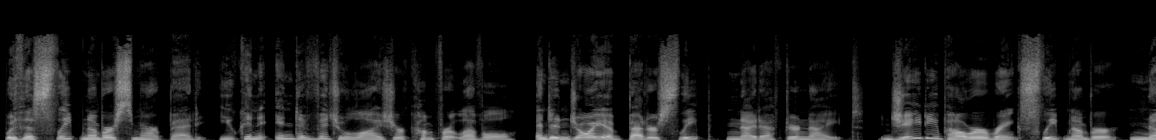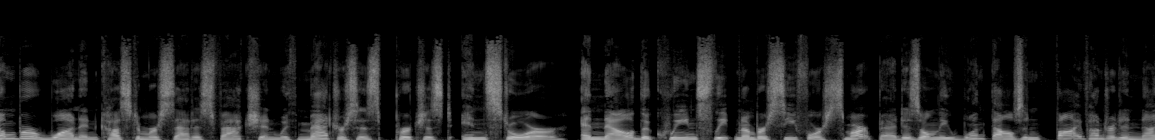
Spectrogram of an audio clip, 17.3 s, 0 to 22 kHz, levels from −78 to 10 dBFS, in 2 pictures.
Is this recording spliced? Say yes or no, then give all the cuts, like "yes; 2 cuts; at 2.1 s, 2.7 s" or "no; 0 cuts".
no; 0 cuts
